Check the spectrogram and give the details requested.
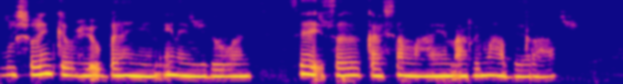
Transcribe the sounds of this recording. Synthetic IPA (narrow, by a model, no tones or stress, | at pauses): bʊrʃɔːjɪŋkʰɐwɑħɑjʊ̰baːɦɐjɪɦɛːnʔɪnɛjmɪðɔːwaːn | sɪɛjʔɪ̰sɐɣɐkʰaːʃɐnlɐɦaːjɛːnʔɐ̰rɪmɐɦɐbɛːɾɐɦɐ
